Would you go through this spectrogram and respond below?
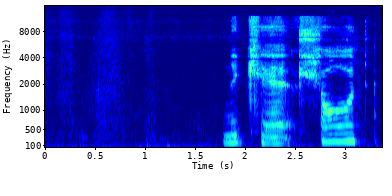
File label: You have sores on your foot, Navajo; navajo clauses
